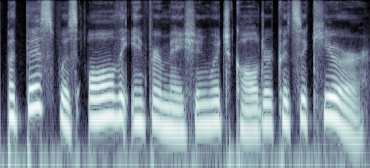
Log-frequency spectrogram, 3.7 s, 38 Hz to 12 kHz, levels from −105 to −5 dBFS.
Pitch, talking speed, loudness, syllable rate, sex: 180 Hz, 160 wpm, -16 LUFS, 4.6 syllables/s, female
